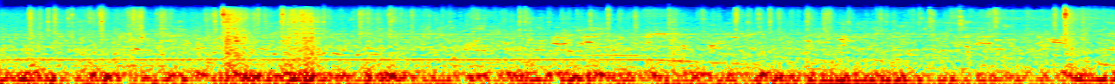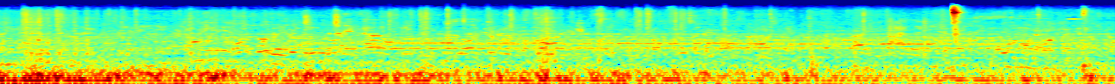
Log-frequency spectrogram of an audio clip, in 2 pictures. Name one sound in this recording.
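A bus engine rumbles low and steady from inside the bus.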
